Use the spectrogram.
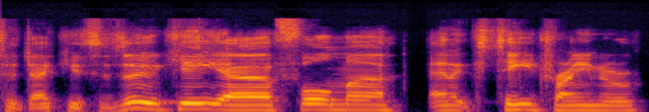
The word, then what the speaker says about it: Hideki Suzuki: gonna attempt to either I know it's Hideki Suzuki uh former NXT trainer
